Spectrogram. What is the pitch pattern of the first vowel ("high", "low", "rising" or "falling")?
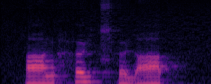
low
